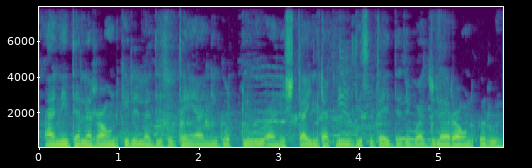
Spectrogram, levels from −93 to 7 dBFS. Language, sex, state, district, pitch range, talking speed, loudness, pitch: Marathi, male, Maharashtra, Washim, 125-135 Hz, 185 wpm, -16 LUFS, 130 Hz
